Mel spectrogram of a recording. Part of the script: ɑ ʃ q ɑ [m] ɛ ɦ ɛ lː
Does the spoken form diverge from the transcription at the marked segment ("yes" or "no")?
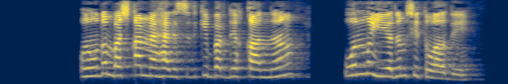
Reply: no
